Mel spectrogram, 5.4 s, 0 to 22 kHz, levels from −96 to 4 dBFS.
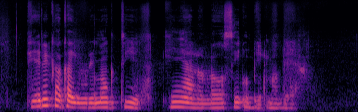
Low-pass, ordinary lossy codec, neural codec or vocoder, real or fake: none; none; codec, 44.1 kHz, 3.4 kbps, Pupu-Codec; fake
